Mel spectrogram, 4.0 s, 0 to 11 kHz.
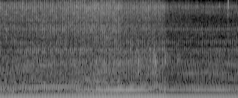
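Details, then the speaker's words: Breville Barista Express Impress BES876, customer reports the pump runs continuously even in standby: steady low pump hum with a faint even pulse while hot water flows. Water comes out normal and hot, no leaks, no random cycling seen yet. "water comes normal. It's pretty hot. Nothing surprising so far. I don't see any leaks."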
